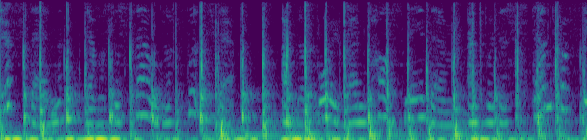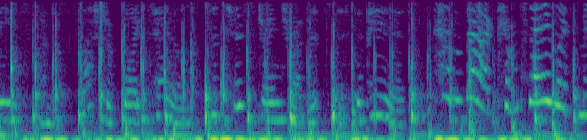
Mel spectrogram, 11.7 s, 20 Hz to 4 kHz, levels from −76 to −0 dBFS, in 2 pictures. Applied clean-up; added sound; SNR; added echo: none; Run; 9 dB; reverberation time 0.1 s.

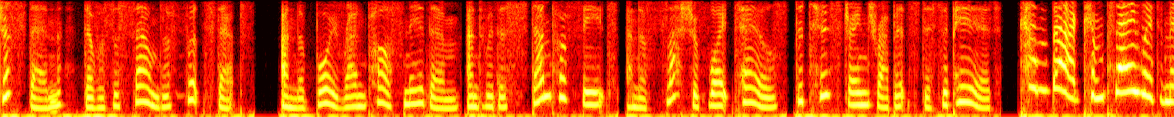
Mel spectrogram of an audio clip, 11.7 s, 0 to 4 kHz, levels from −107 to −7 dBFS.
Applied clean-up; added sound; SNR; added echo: none; none; none; none.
